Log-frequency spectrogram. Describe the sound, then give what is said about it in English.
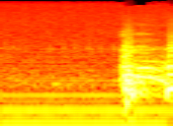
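A quick, forceful sneeze bursts out after a moment of quiet with a faint low hum, followed almost immediately by a second shorter breathy burst. “Bless you, sir.”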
